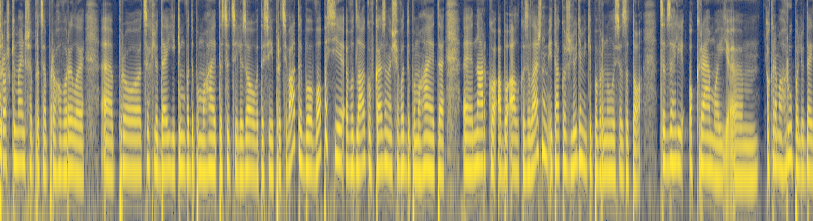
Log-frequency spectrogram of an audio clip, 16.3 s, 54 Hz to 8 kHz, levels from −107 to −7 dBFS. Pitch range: 170-195 Hz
